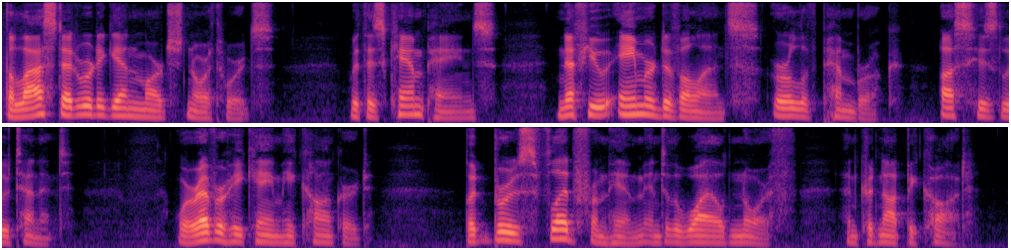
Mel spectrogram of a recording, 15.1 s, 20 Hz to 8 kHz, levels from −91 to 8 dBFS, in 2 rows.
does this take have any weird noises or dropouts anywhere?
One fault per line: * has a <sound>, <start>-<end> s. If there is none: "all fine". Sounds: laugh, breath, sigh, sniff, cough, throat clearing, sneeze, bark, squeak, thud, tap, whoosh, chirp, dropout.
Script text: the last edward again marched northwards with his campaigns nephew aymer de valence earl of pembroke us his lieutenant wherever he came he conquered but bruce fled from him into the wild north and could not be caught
all fine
